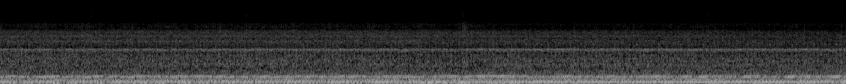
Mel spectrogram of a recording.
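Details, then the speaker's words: 60-year-old Clark Michigan 55A loader, Perkins 354 diesel, after fitting a part with O-rings, shifting forward and reverse: deep steady rumble, even beat, no knocks or misses; healthy, leak fixed, dry. "Well, that's our first problem solved on this one. Dry as a bone under there."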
